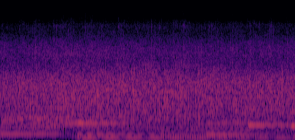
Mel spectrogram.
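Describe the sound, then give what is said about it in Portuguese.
An audience claps steadily to applaud the Lord, a dense wash of applause filling the moment, with low sustained organ-like tones humming underneath and no voices speaking. “Quantos podem aplaudir o Senhor e dizer glória a Deus?”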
